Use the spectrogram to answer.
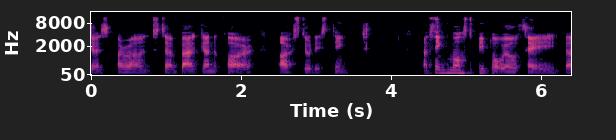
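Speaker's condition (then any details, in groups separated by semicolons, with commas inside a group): No condition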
